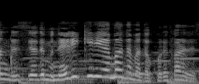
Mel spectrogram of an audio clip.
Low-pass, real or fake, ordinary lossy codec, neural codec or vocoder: none; real; none; none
